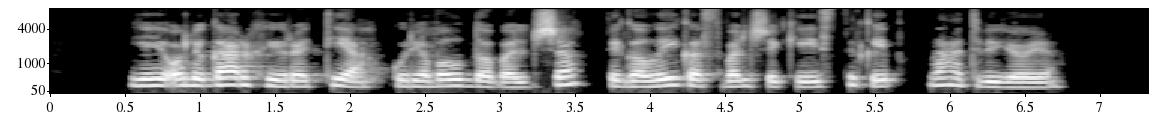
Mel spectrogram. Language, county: Lithuanian, Kaunas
